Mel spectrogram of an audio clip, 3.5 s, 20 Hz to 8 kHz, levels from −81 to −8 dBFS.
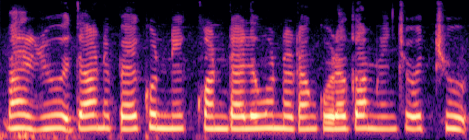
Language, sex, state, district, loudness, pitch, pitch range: Telugu, female, Andhra Pradesh, Guntur, -14 LUFS, 270 Hz, 265-275 Hz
